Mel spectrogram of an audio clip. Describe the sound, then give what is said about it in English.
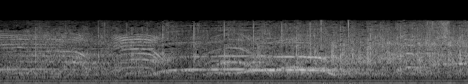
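An audience, with a cheering section in the front row, cheers and applauds a preacher, with scattered clapping under high whoops and shouts from several voices, holding steady and growing a little louder over about five seconds. “I have my cheering section on the front row here”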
